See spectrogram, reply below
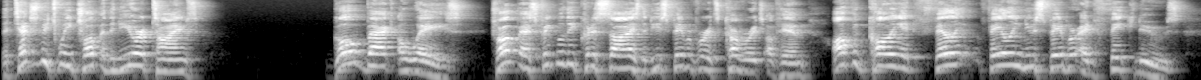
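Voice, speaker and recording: A man with a high, sing-song voice reads articles on his livestream at normal speed, his words echoing in a reverberant space. He offers casual, opinionated takes, sometimes stumbling over words, and peppers his informal talk with "bro," "man," and "dude."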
